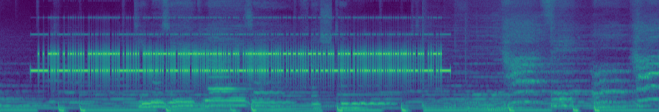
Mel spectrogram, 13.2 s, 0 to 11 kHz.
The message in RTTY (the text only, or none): VA2ZN DE VK2SPN TNX FER CALL. UR RST 599 599. NAME PAUL PAUL. QTH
